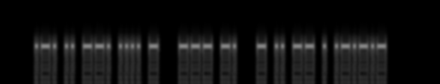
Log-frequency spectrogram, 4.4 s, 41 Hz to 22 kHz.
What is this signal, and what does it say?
Morse code, heard as a keyed tone, about 40 wpm, 700 Hz. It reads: RIGHT ON TIME.
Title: A Sound Of Thunder 40wpm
